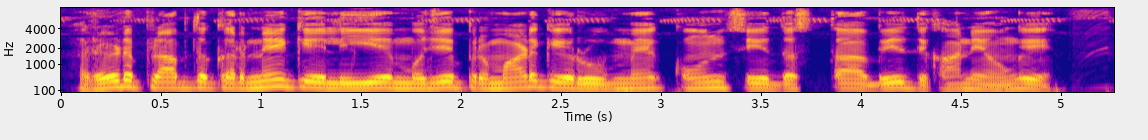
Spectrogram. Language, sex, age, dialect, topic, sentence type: Hindi, male, 18-24, Kanauji Braj Bhasha, banking, statement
